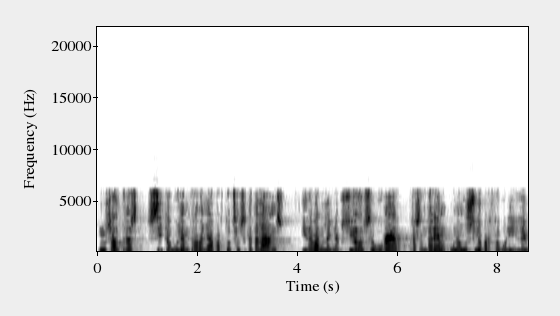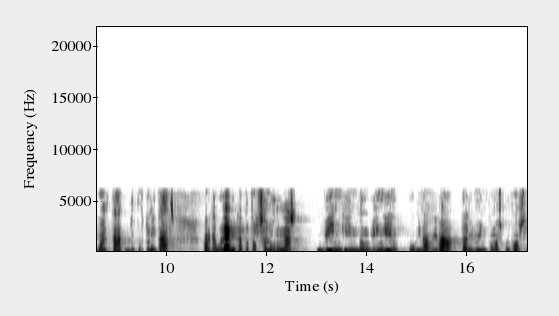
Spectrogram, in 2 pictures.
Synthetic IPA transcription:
nuzalˠt̪ɾəsː | ikəβulɛmt̪ɾəβəʎapəɾt̪od͡zəlˠskət̪əlans | iðəβant̪ləinəksioðəlˠsɛwɣuβɛrpɾəzənt̪əɾɛmunəmusiopəɾəfəβuɾiləiɣwəlˠt̪at̪̚d̪upuɾt̪unit̪at͡s | pəɾkɛβulɛmkət̪od͡zəlˠzəlumnəs | biŋɡind̪ombiŋɡinpuɣinəriβ̞at̪anʎuɲkɔməlˠspɾupɔsi

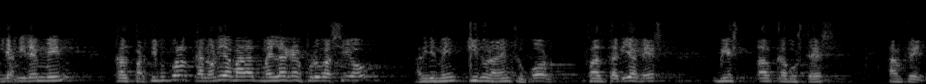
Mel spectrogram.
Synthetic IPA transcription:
iəβiðemːẽŋ | kəlˠpaɾt̪it̪̚pupulaɾkənoliðəmaɾamajlaɣəpɾuβɐsio | əβiðemːẽŋiðunaɾɛmsupɔɾt̪fəlˠt̪əɾiəmez | βisəlˠkəβust̪ɛz | aɱfet̪̚

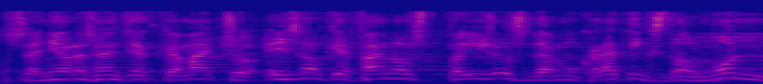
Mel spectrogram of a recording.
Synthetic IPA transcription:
seɲoɾs̬ãnkeθkamat͡ʃʊʔez̬okefanospaizezðemokɾat̪ikʊ̥zðɐmũnd̪

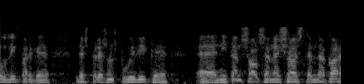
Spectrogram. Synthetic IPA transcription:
wðik̚pəɾkɛ | d̪əspɾeznospuɣiðikə | ɛnit̪ansɔlˠsənəʃɔəst̪ɛmd̪ɐkɔɾ

